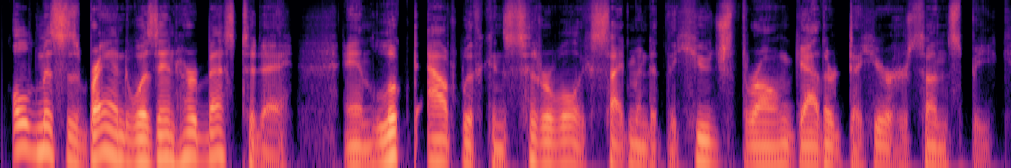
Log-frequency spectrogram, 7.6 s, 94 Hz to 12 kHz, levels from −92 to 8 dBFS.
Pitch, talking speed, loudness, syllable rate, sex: 95 Hz, 200 wpm, -21 LUFS, 5.0 syllables/s, male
